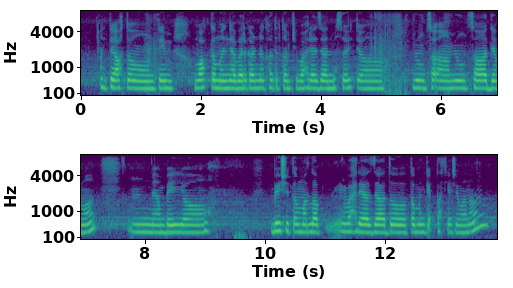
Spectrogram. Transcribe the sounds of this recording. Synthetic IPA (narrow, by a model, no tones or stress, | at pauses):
t̪eɐkt̪ɨnt̪em | ʋɐk̚t̪ːɐmɐnnʲabɐɾkɐɽnɐkʰɐt̪ɾʲt̪ɐmt͡ʃʰiʋɐɦɾʲaːzʲaːd̪mʲesət̪ʲ | mʲuːnsamʲuːnsaːd̪̚d̪ʲɐʋaːn | be | bʲeːʃit̪mɐt̪lɐb̚ʋɐɦɾʲjaːzʲaːd̪t̪ɐmɐnkʲet̪ɐt̪ʰkʲɐt͡ʃʰiʋanaːn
